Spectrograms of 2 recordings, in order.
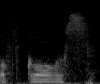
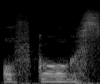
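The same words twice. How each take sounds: First: It is said in a breathy, seductive voice. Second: It is said in a plain narrating voice.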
